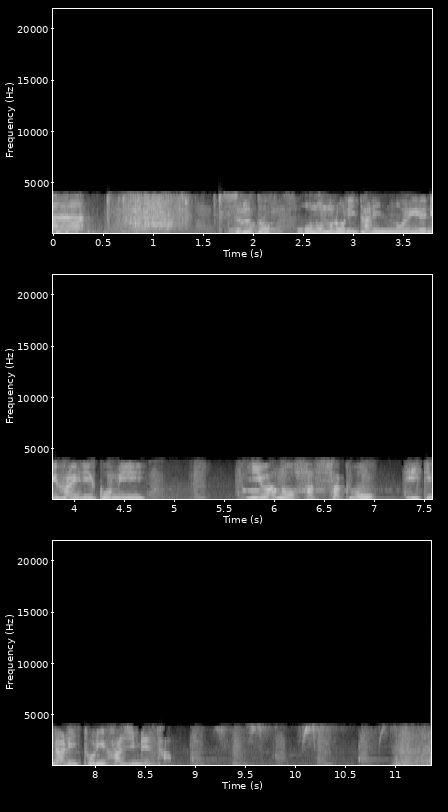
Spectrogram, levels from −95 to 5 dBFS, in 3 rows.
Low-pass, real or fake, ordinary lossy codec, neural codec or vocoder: 7.2 kHz; real; AAC, 16 kbps; none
